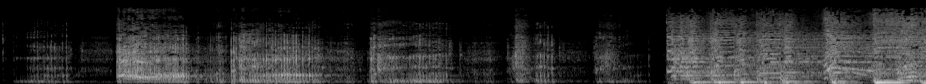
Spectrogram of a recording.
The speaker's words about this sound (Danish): oh, der er en leopard.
